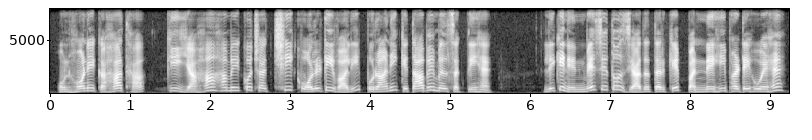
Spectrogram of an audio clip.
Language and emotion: Hindi, angry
